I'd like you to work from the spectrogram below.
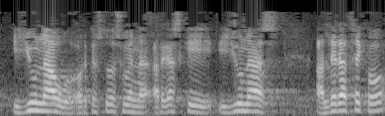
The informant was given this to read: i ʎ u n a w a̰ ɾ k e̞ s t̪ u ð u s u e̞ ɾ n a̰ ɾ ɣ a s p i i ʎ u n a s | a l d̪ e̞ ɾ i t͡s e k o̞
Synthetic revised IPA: i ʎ u n a w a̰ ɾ k e̞ s t̪ u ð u s u e̞ n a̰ ɾ ɣ a s k i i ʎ u n a s | a l d̪ e̞ ɾ a t͡s e k o̞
